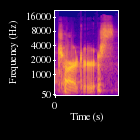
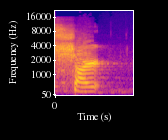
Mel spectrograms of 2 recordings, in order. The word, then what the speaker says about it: Chartres: Like, I think, first of all, I think New Orleanians are correct to take back the pronunciation and call it Chartres. – Yeah, they're right. – Because Chart is a terrible name.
